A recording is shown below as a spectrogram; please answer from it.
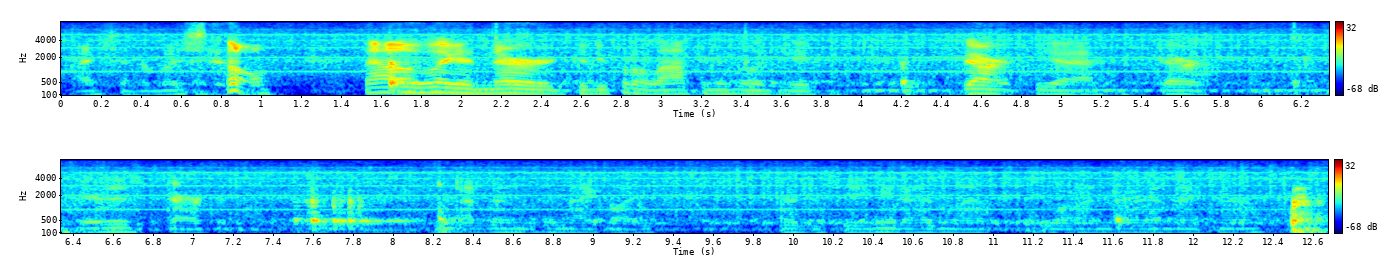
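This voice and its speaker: A young Canadian man from Northern Ontario, casually chatting with live-stream viewers and reacting to their comments with dry asides. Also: on the low side. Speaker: YouTube fishing streamer. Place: outdoors at night on a frozen lake. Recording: loud outdoor background noise.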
